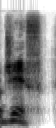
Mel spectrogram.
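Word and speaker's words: Giff: Half of them say it with a hard G and half of them say it with a soft G, so Gif or Jif.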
